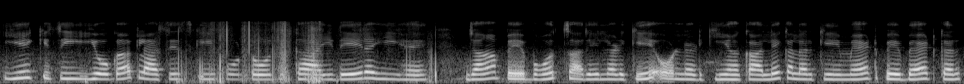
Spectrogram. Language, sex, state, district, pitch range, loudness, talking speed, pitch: Hindi, female, Rajasthan, Jaipur, 235-260 Hz, -15 LUFS, 150 wpm, 245 Hz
